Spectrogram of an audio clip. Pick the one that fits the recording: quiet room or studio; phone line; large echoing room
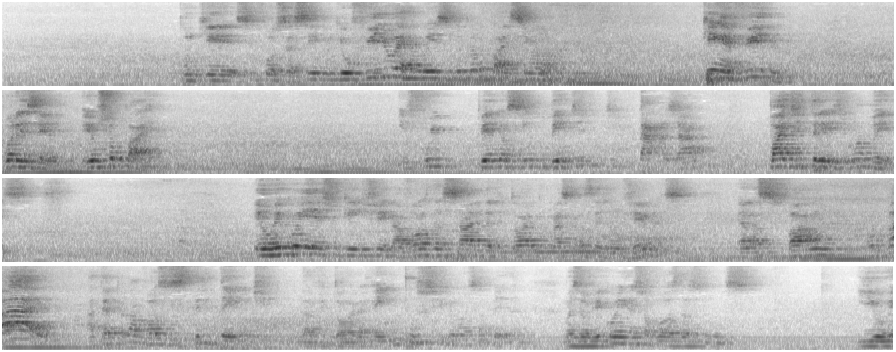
large echoing room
